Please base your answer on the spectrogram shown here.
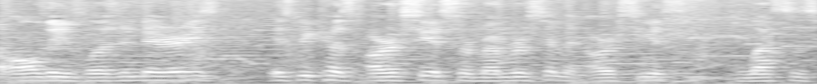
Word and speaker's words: Arceus: Well, I pronounce it Arceus. Yeah, you can pronounce it Arceus. I call it Arceus because that's what they called him in the movie.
